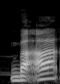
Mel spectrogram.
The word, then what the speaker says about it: bã: These are the flat tone, ba, the low falling tone, ba, the asking tone, ba, the tumbling tone, which is pronounced with a little bit of a glottal stop, ba, then the high rising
